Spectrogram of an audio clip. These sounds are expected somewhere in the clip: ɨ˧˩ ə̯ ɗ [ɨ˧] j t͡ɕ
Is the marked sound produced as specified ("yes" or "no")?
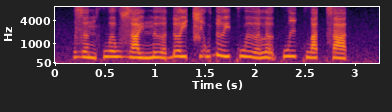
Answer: no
